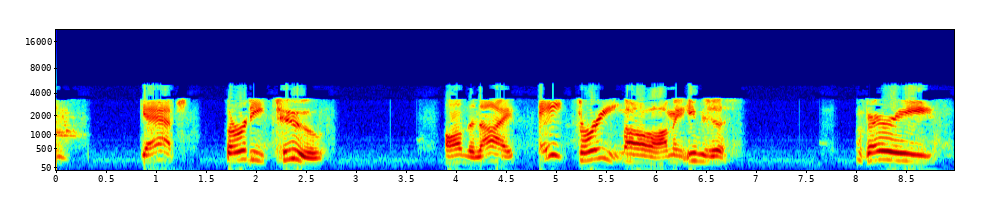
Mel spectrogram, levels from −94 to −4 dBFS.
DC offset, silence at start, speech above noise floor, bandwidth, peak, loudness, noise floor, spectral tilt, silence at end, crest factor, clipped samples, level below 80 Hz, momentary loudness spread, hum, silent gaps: under 0.1%; 0 s; 50 dB; 5.4 kHz; 0 dBFS; -10 LUFS; -60 dBFS; -6 dB/octave; 0.2 s; 12 dB; 0.2%; -60 dBFS; 10 LU; none; none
